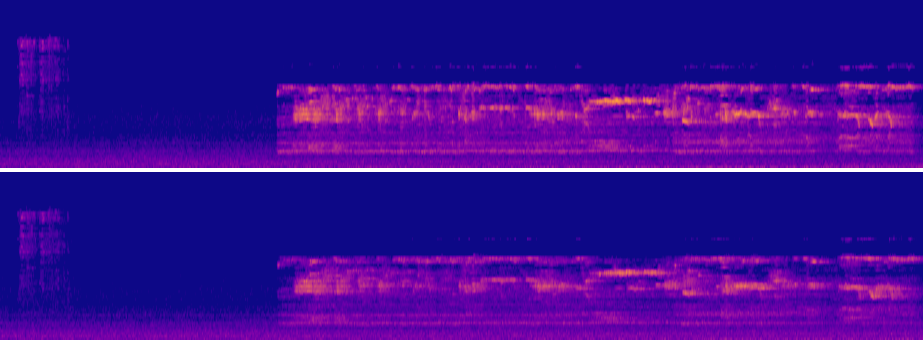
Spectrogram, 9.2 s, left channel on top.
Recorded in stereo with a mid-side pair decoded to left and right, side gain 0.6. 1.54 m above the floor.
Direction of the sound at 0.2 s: 30° left.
